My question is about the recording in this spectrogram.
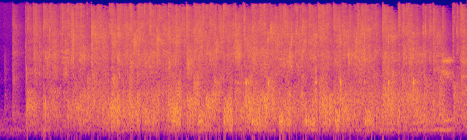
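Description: A live comedy show audience claps to vote for a film pitch. Dense, rain-like applause starts abruptly after a brief moment and holds at a steady, fairly loud level to the end.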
